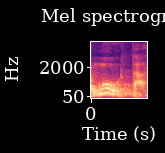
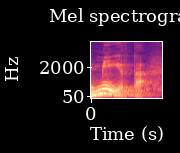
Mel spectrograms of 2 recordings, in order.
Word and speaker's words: myrta: mantenuto inalterati tantissimi lessemi, quale ad esempio Murta, scritta in latino Murta, nominativo singolare, pronunciato erroneamente Mirta, similmente all'italiano Mirto.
